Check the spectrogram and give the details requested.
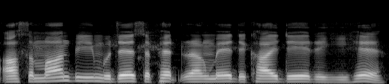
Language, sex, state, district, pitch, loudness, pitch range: Hindi, male, Arunachal Pradesh, Lower Dibang Valley, 130 Hz, -19 LUFS, 130-145 Hz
